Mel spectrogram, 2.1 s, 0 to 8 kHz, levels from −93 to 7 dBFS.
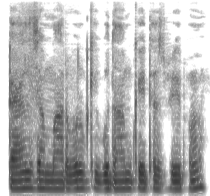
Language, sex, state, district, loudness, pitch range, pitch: Bhojpuri, male, Uttar Pradesh, Gorakhpur, -19 LUFS, 115-120 Hz, 115 Hz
